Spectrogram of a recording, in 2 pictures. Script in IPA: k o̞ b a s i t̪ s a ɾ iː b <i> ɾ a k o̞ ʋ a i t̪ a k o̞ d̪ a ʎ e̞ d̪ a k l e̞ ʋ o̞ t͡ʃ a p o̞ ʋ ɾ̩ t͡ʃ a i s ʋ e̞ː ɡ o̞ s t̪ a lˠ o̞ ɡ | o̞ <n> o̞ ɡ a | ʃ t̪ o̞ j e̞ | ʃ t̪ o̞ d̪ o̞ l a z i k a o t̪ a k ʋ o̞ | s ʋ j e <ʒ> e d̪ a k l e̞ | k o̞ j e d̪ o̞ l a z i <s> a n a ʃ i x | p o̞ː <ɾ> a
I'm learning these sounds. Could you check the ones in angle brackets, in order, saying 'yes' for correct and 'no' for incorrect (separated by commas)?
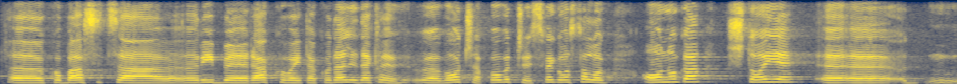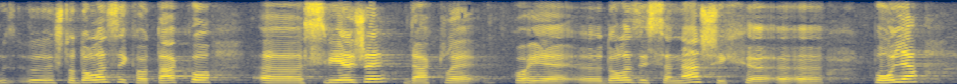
no, yes, yes, yes, no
